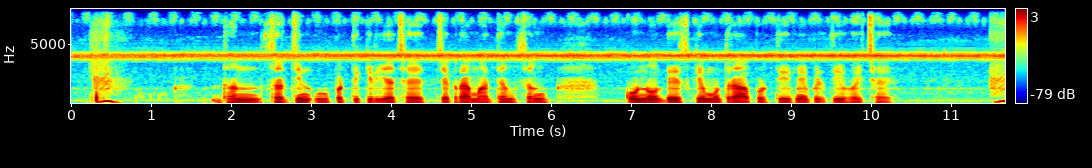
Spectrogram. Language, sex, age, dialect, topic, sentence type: Maithili, male, 36-40, Eastern / Thethi, banking, statement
